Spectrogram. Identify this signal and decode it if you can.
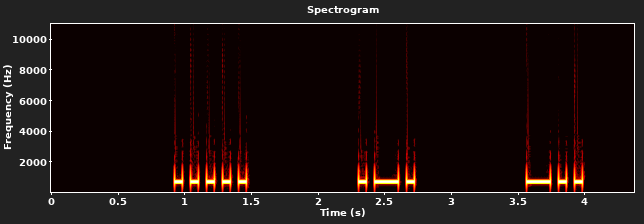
Morse code, heard as a keyed tone, about 20 wpm, spaced as for 8 wpm, 700 Hz. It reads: 5RD
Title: 114 Lesson 19e - Letter w - Three Characters 20wpm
